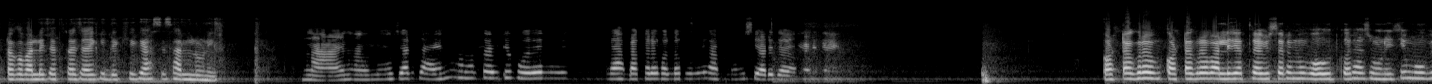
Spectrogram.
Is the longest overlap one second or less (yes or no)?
yes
